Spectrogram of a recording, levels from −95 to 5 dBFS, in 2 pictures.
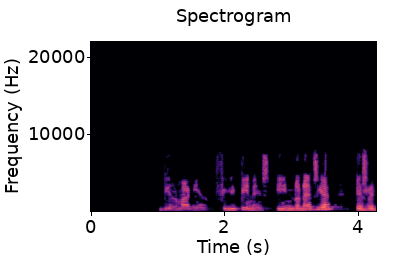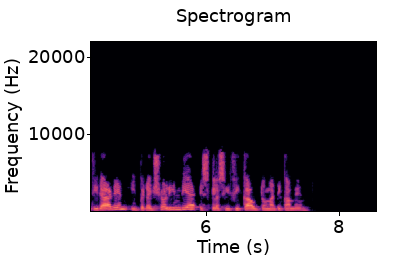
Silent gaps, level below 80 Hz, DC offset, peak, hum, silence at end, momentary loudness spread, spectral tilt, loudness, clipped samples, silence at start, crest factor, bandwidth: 2.72-2.77 s, 3.87-3.97 s; -68 dBFS; under 0.1%; -8 dBFS; none; 1.05 s; 14 LU; -4 dB/octave; -28 LUFS; under 0.1%; 1.1 s; 20 dB; 8.4 kHz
